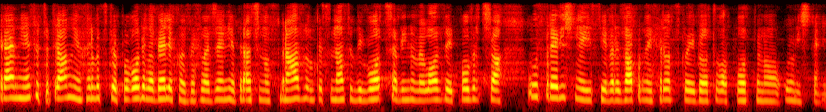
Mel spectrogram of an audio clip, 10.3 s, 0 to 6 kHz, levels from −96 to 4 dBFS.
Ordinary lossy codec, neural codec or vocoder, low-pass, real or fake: none; codec, 24 kHz, 1 kbps, SNAC; 5.4 kHz; fake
